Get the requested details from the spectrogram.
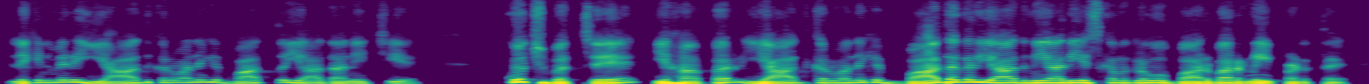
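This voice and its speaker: A man's voice: on the high side, a little mellow, no room sound. Coaxing male math teacher, muffled and dry. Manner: repetitive, coaxing, quizzing students with rhetorical questions. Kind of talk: live class lecture. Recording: muffled lo-fi recording.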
